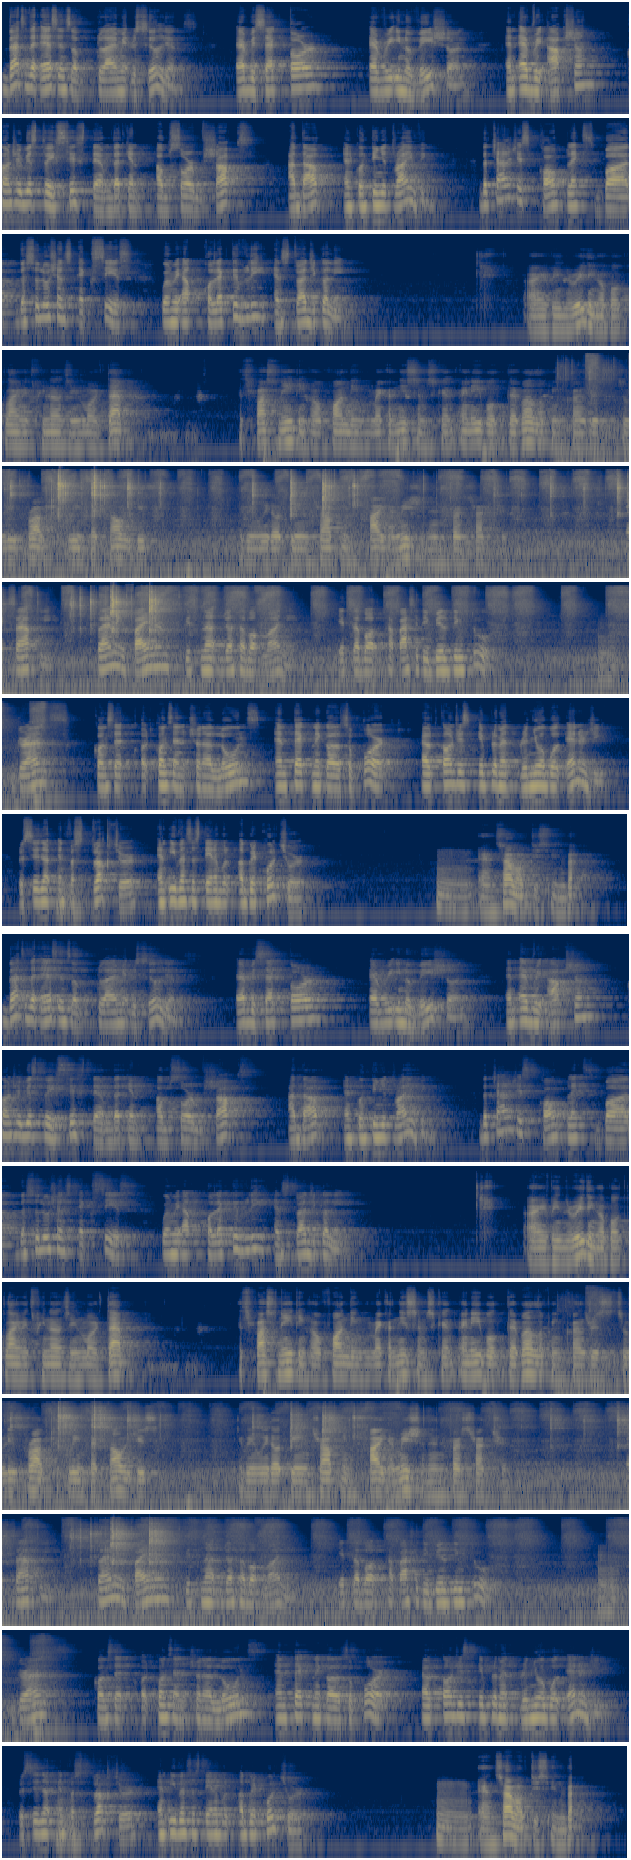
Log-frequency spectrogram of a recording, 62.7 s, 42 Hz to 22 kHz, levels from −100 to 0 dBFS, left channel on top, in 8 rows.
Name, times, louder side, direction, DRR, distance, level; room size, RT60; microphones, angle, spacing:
voice 1, 0.0-2.2 2.9-4.0 4.6-5.8 6.3-7.4 7.8-10.9 11.4-11.9 12.1-13.3 13.8-17.3 17.7-20.0 39.2-39.8 40.4-42.9 43.4-45.3 47.1-47.6 48.2-50.1 50.4-51.8 52.3-54.6 55.1-56.5 56.8-58.6, left 3 dB, 55° left, 10 dB, 1.6 m, -41 dB
voice 2, 22.2-25.1 26.5-33.3 34.3-37.7 46.6-46.9 55.5-55.8 60.3-62.0, right 4 dB, 65° right, 11 dB, 1.5 m, -42 dB
sound 1, 30.4-47.6, left 8 dB, 35° left, 2.7 m, -41 dB
22.0 x 16.0 x 9.6 m, 1.0 s
head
